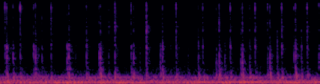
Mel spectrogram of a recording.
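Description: Long painted fingernails tap rapidly on a large blue plastic mouthwash bottle full of liquid. The taps come as quick, light clicks with a bright edge over a steady low rumble, and each one fades fast.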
